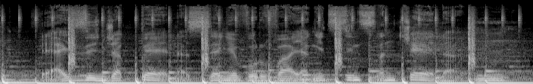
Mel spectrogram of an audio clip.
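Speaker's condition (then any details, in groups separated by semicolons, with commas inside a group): No condition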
